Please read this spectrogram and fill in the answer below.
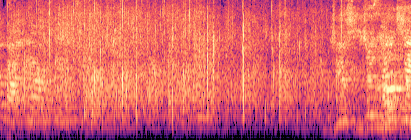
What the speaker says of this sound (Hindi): एक बार हमारे सुपरस्टार के लिए जोरदार तालियां आपके।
